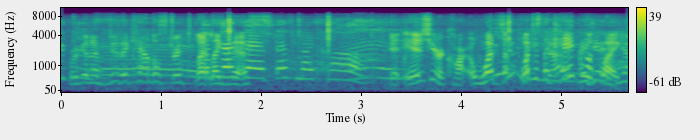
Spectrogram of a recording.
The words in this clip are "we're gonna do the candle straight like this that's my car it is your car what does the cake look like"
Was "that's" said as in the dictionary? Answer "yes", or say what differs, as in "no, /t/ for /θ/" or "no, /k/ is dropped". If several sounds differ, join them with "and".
no, /s/ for /t/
